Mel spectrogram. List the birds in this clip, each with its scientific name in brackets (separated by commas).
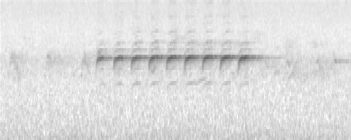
Black-collared Apalis (Oreolais pulcher)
